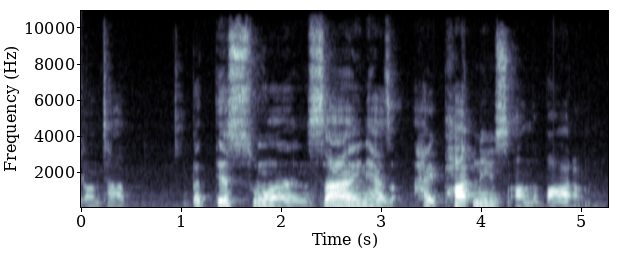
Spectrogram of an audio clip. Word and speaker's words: sine: first one is again it's pronounced sine like a stop sign so sine ratio you'll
